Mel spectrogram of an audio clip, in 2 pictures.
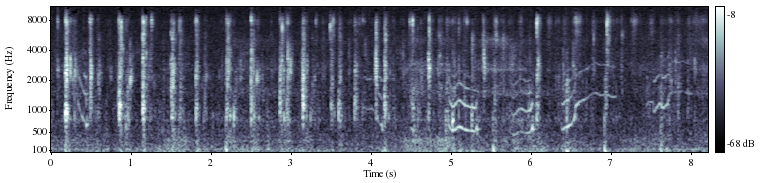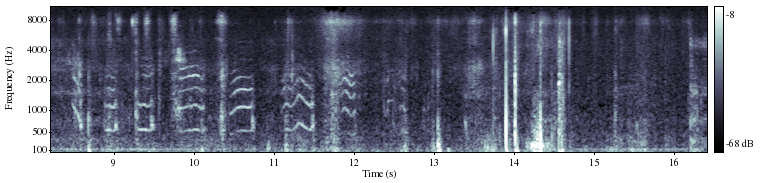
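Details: Newborn puppies squeak in brief, wobbly bursts through the middle stretch, small looping whines over a steady bed of wet clicks and tapping.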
